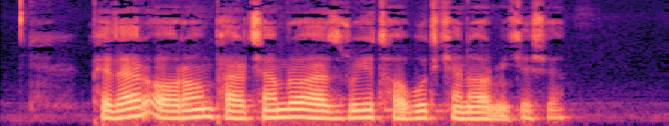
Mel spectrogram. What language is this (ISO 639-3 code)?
fas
